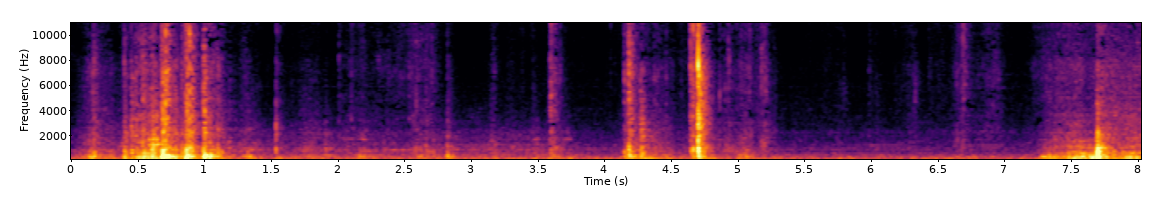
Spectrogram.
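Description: Plastic cling film crinkling as it is pulled from its box and stretched over a glass baking dish, with two sharp snaps of the film about halfway through and more crinkling near the end as it is pressed down around the dish.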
